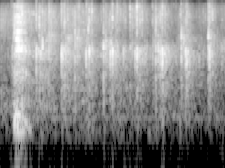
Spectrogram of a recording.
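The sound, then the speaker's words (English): A church audience applauds first-time visitors with a burst of clapping that starts strong, then settles into steady, even applause for the rest of the moment. “Well, let's give everyone a hand for being here then.”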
